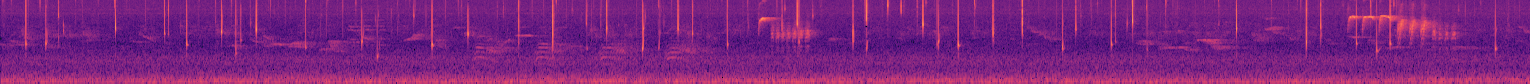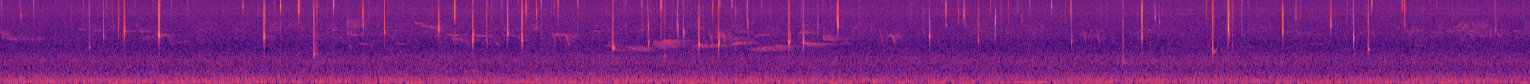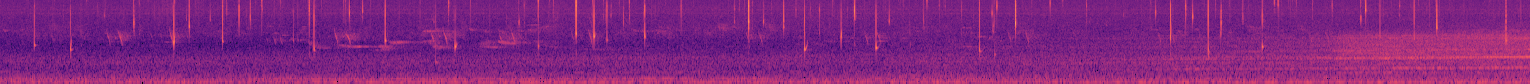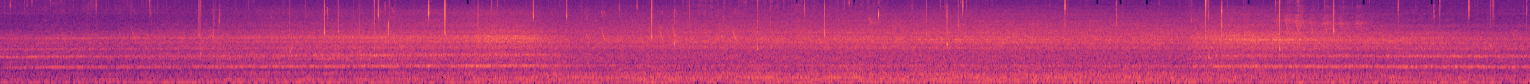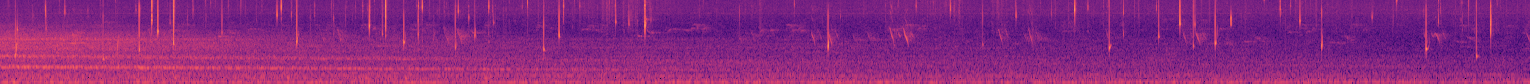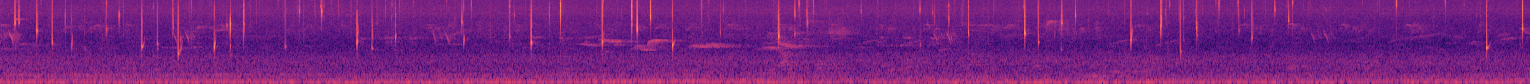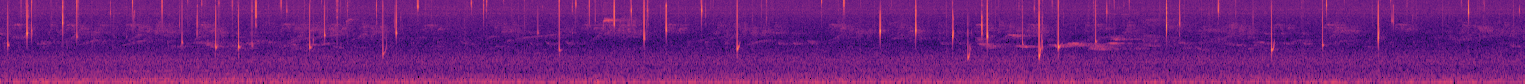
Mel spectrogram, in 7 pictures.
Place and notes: Friedhof Grunewald, Bornstedter Straße, Berlin, Germany - Grunewald Cemetery - quietly dripping tap
Sunny weather. The cemetery is very carefully looked after. Sunday activity is cleaning the paths and watering the plants from one of many taps. The one or two unkempt graves with waist high weeds are so out of place that I found myself troubled and wondering why. What family or friendship history was implied? What had happened to keep them away?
